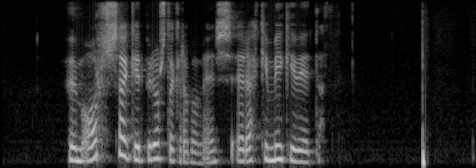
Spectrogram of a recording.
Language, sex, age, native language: Icelandic, female, 50-59, Icelandic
